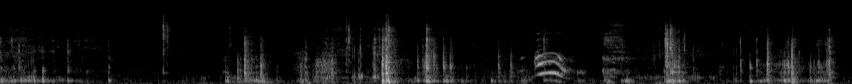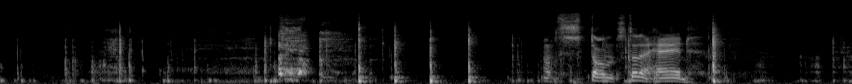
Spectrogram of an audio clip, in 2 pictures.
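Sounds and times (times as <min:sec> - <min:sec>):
cough-like mouth noises: 0:11.2 - 0:11.8.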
